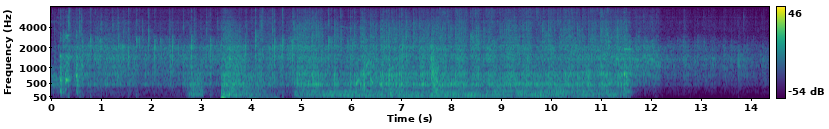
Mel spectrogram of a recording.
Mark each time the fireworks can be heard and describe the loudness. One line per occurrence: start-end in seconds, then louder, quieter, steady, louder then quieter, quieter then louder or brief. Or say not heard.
2.7-11.6 steady.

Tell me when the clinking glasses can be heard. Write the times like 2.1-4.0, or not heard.
11.4-12.2.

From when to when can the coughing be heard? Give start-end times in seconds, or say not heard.
0.1-0.7, 5.9-7.8, 9.9-11.3.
